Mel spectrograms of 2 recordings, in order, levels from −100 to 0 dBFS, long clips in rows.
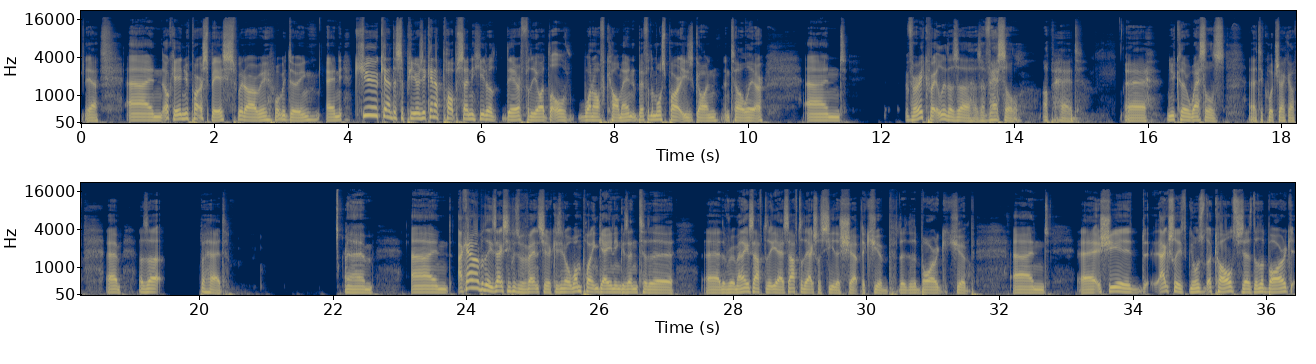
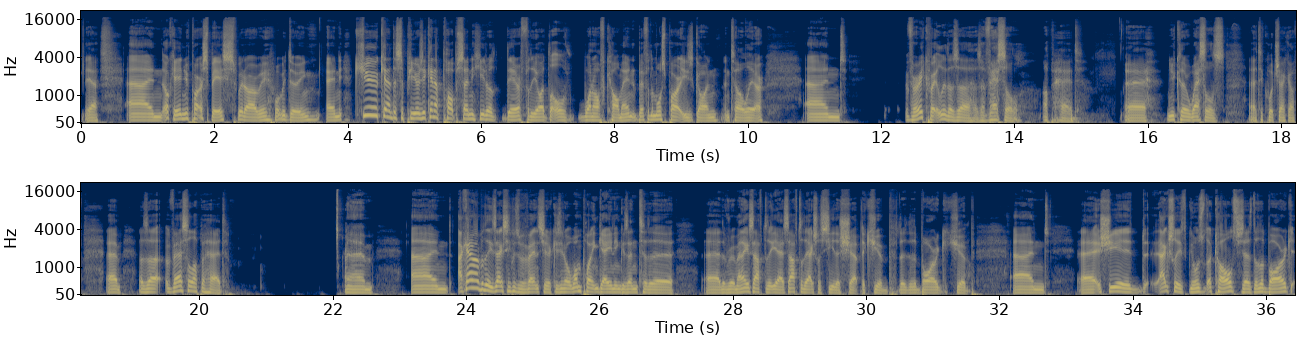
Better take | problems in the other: second | audio cutting out; at 20 s for 0.5 s

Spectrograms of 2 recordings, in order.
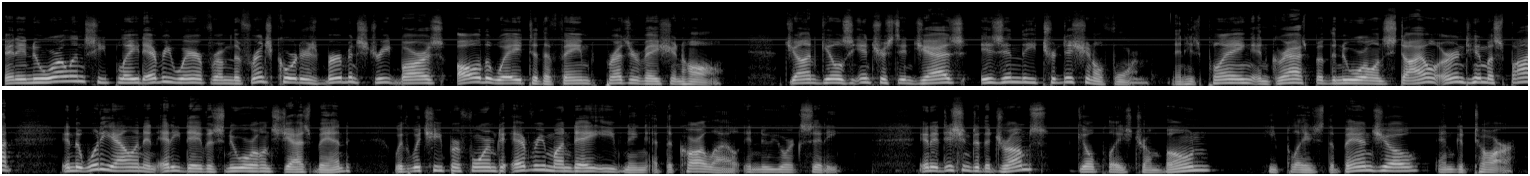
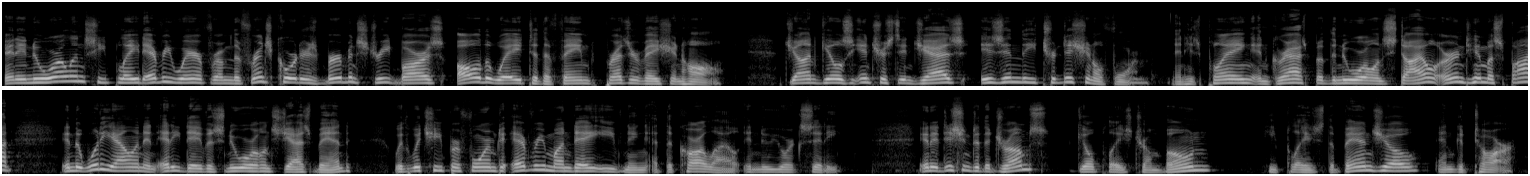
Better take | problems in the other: second | high-pitched whine; faint; throughout; 3.5 kHz, 30 dB below the speech

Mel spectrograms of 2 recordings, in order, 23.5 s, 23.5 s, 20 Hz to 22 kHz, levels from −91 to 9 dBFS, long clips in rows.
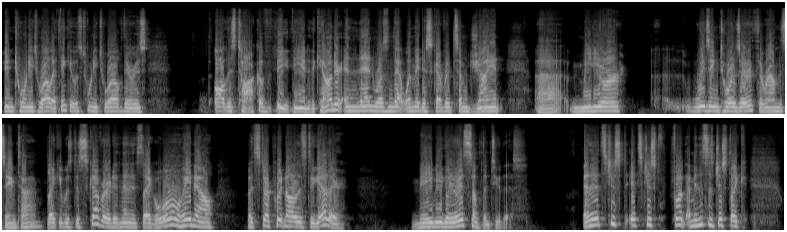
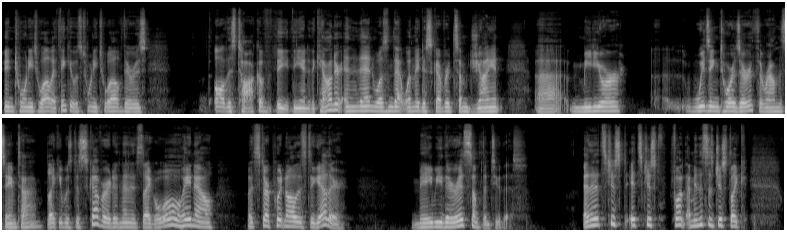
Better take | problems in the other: second | distortion; slight; 9% of the sound clipped

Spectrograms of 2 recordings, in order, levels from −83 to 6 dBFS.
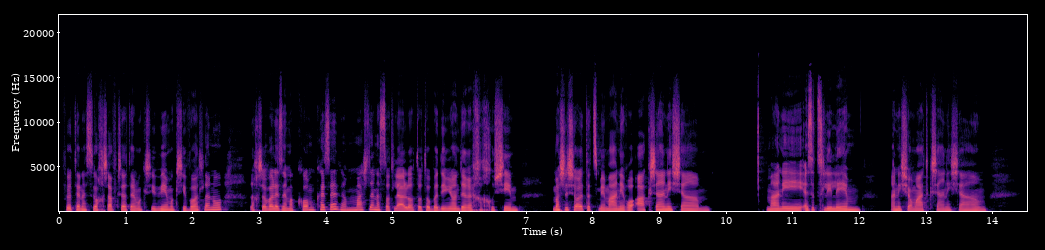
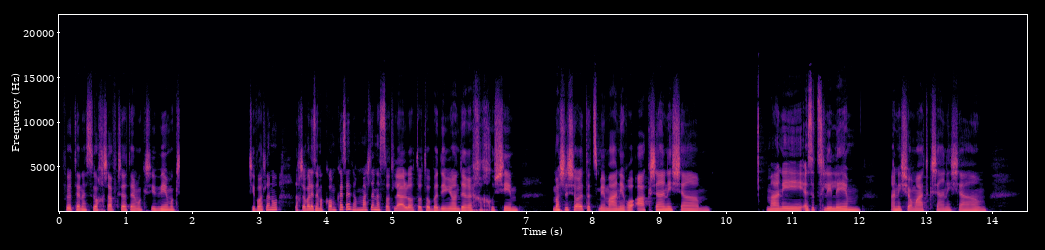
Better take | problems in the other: first | audio freezing; at 2 s for 1 s

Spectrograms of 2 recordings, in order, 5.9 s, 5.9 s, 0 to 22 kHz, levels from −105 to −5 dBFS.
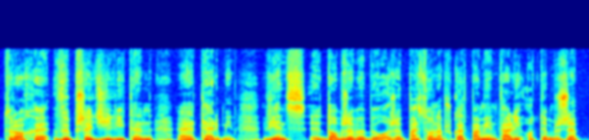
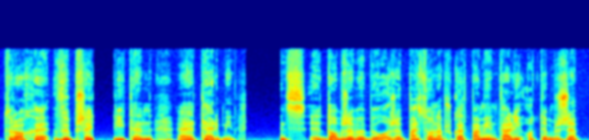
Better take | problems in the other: first | audio cutting out; at 1 s and at 2.5 s

